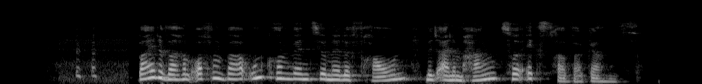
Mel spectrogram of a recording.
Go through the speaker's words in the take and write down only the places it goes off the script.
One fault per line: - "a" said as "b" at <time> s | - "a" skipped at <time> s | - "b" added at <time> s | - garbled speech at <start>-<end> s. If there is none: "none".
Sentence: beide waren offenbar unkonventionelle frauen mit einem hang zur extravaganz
none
